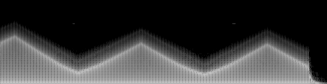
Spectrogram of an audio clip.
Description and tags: Swirl Bass
filter swept bass sound created on my Roland Juno-106
bass, filter, wobble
